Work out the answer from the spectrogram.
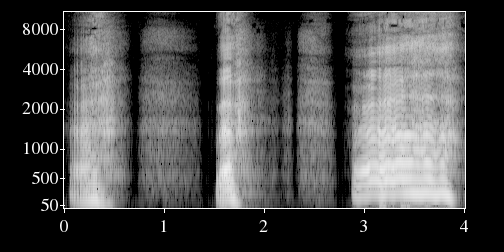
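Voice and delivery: gasping pre-sneeze wind-up; building sneeze. A narrator's reading. Elephant about to sneeze as everyone waits, building gasps. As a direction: gasp in bursts, each one bigger. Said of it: "went Elephant".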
